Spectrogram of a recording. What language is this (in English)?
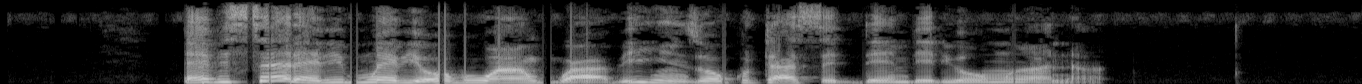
Ganda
